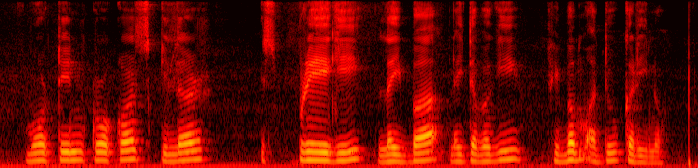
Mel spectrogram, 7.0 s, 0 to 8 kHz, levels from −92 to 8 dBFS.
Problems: constant background noise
